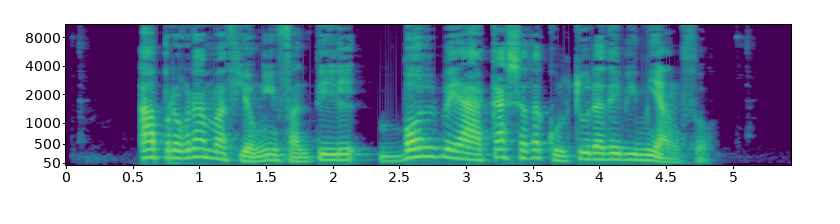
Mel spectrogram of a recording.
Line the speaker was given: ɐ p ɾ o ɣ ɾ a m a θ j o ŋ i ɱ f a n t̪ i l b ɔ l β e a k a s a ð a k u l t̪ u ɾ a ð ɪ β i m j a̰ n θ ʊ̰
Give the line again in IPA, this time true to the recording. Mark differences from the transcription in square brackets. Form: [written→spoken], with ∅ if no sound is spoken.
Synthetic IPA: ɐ p ɾ o ɣ ɾ a m a θ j o ŋ i ɱ f a n t̪ i l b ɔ l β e a k a s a ð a k u l t̪ u ɾ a ð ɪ β i m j a̰ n θ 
